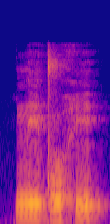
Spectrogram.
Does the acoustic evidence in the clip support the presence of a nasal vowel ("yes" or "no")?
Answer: yes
